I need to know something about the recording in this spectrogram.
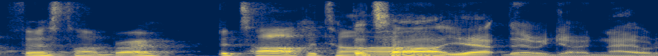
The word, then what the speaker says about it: Betar: How do I actually pronounce it? You got it right the first time, bro. Betar.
